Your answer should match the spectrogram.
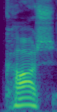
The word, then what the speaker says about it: cosh: The hyperbolic cosine function, pronounced cosh of x, is 1/2 times the quantity e to the x plus e to the negative x.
